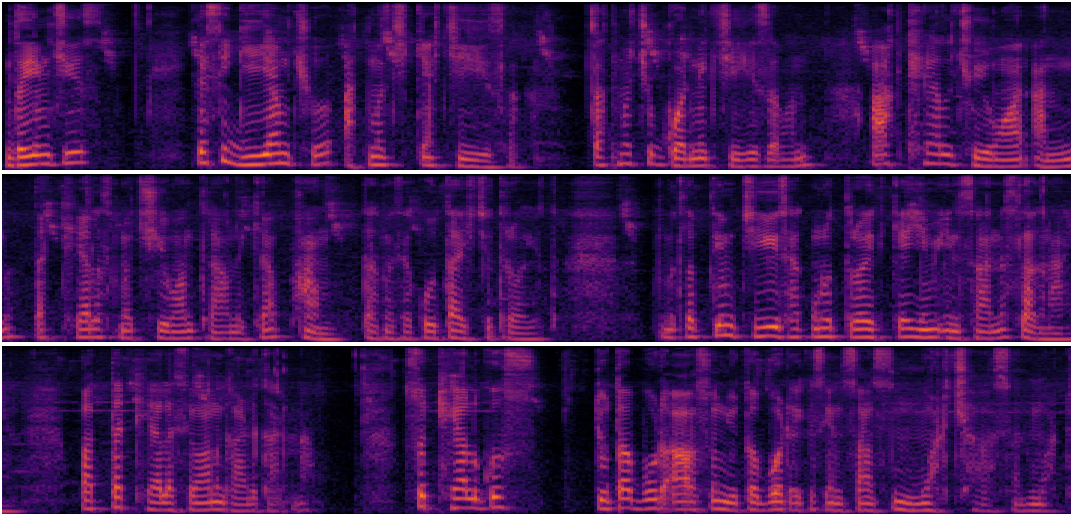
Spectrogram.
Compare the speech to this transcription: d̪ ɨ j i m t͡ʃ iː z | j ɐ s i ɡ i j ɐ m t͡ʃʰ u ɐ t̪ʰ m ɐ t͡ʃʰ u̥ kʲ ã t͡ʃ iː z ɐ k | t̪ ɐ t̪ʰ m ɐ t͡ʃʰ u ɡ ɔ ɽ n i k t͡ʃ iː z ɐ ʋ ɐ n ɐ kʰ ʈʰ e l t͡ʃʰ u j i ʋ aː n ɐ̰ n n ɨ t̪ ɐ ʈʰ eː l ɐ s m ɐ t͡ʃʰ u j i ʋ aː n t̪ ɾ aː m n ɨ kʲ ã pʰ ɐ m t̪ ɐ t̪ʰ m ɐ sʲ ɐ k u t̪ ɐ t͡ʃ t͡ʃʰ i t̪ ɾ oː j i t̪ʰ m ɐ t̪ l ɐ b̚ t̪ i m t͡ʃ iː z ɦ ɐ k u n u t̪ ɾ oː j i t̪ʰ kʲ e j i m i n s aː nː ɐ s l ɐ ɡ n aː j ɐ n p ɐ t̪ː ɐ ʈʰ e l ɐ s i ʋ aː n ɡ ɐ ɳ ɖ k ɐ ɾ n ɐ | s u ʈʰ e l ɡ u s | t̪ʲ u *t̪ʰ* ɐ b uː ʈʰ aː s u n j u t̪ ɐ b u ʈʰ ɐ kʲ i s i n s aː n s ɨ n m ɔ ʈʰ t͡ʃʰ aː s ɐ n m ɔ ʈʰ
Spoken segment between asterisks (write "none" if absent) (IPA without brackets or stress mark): t̪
